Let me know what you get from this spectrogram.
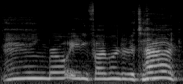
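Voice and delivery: high-pitched, impressed quote of himself; amazed reaction. Retold or imitated. Gamer recalling his reaction to huge attack stats, amazed. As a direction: retell being blown away, pitched well up.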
